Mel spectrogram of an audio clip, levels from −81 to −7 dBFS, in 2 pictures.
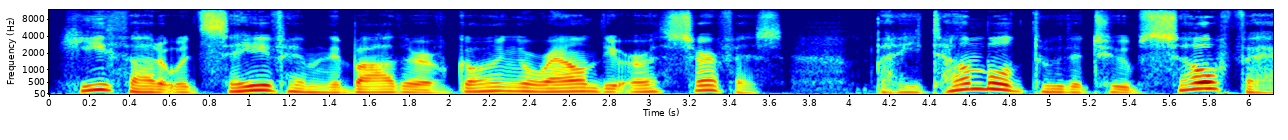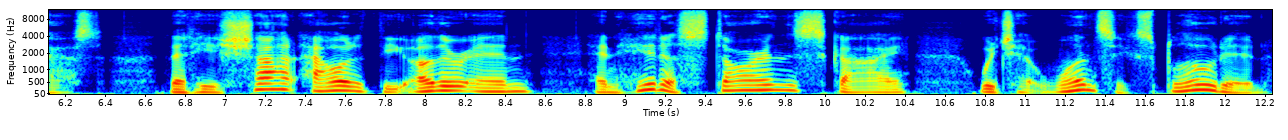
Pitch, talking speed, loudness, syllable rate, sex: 140 Hz, 200 wpm, -21 LUFS, 4.6 syllables/s, male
